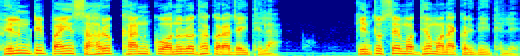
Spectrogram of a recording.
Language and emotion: Odia, neutral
